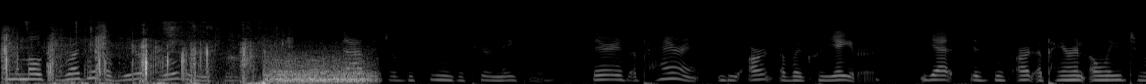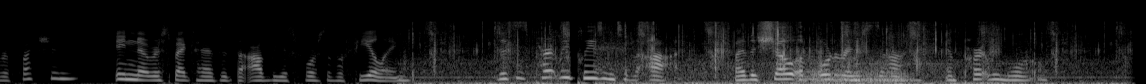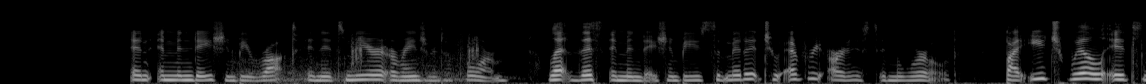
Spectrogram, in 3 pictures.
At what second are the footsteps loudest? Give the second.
2 s.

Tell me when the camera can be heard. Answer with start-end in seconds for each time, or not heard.
2.6-3.8, 19.4-20.6, 25.2-27.8.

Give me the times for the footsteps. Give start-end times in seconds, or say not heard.
0.0-3.0, 15.3-22.8.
